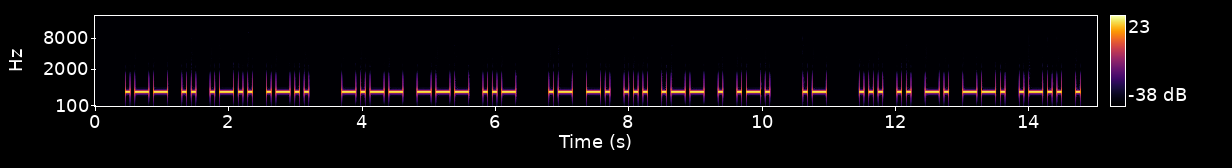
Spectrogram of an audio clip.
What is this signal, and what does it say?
Morse code, heard as a keyed tone, about 17 wpm, 700 Hz. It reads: WILL YOU ANSWER A SINGLE
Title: Sentences from Top 700 Words 17wpm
